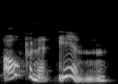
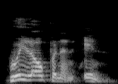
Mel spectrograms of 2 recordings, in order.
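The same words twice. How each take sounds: First: Higher, rising in disbelief; surprised question. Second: Said in the usual way. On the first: A narrator's reading. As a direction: echo it back, astonished. Gladys surprised at the idea.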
